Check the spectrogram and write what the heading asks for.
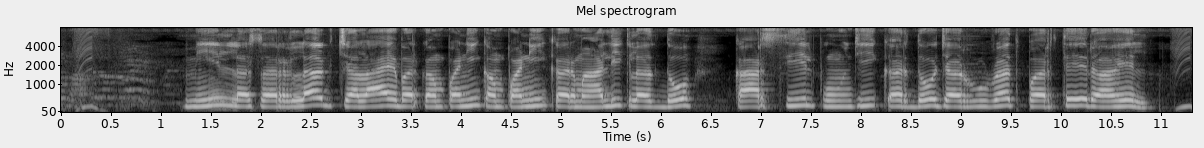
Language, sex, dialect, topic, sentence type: Chhattisgarhi, male, Northern/Bhandar, banking, statement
